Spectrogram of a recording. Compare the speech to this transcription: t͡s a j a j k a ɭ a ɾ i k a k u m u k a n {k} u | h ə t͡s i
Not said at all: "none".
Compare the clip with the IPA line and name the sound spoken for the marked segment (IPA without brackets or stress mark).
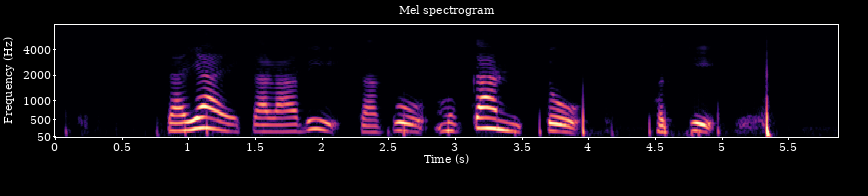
t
